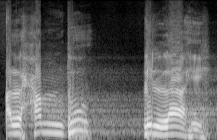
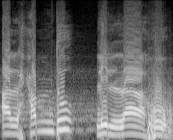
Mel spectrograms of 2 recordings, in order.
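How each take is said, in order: First: The word ends with an i vowel. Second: The word ends with a u vowel. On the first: The speaker calls it right. "Dia membaca kalimat" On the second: The speaker calls it wrong. "dibaca alhamdulillahu, begitu. ... Ini bahaya ini"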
